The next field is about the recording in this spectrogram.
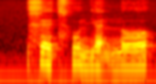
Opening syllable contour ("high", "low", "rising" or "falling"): falling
